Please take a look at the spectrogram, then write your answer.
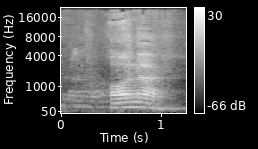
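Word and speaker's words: honour: एच के बाद अगर स्वर है, कोई भी वर्ड अगर एच से शुरू हो रहा है उसके बाद क्या होगा, स्वर होगा, तो फिर एच क्या रहेगा तुम्हारा, साइलेंट रहेगा। ठीक है, एग्जांपल देखिए, आवर, ईयर, है ना, ऑनर, ऑनेस्ट। ठीक है, तो इनमें सब में कहा रही एच तुम्हारी साइलेंट रही है।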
